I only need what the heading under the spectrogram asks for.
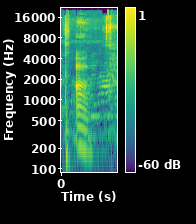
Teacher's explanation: Huruf alif ini berasal dari alhalqu yaitu tenggerokan bagian bawah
